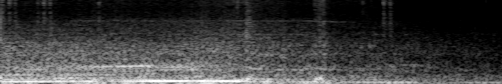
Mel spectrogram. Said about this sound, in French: C'est ce que se répète Nicolas de Taverneau après avoir raccroché, tandis que sa voiture passe sous la tour Eiffel.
